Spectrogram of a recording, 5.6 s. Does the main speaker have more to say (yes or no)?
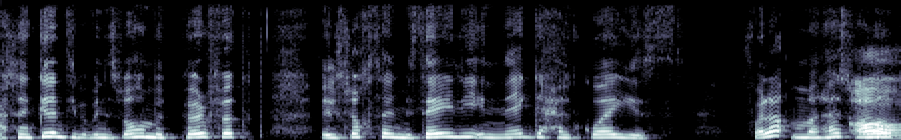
no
